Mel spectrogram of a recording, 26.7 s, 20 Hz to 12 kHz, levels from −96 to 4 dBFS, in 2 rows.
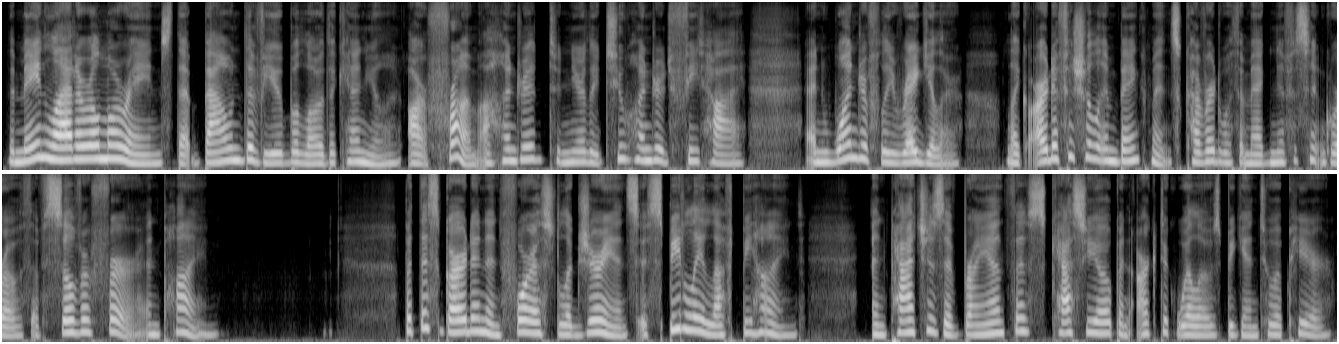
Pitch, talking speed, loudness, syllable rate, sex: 210 Hz, 130 wpm, -21 LUFS, 4.4 syllables/s, female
